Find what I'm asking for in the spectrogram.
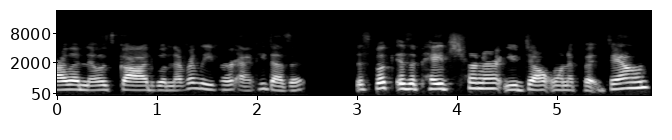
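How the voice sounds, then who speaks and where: A normal speaking voice moves at a moderate pace with ordinary pitch variation. The sound is dry and close with no echo, over a quiet background. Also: woman. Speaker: podcast co-host and author. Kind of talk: casual interview.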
